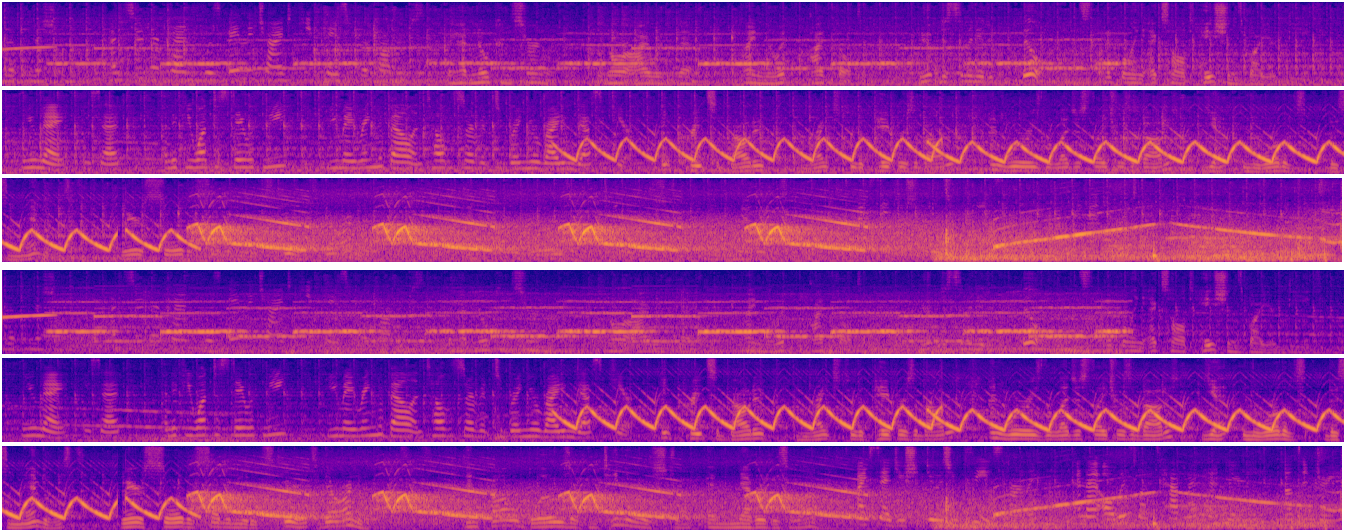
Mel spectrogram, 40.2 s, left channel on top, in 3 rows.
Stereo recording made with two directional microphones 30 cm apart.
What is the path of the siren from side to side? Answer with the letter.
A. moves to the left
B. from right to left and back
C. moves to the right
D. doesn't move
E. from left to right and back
A.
